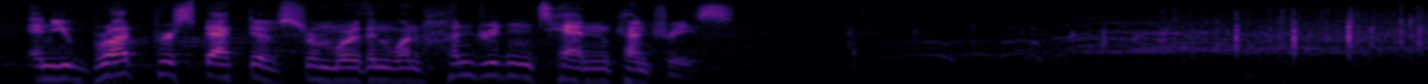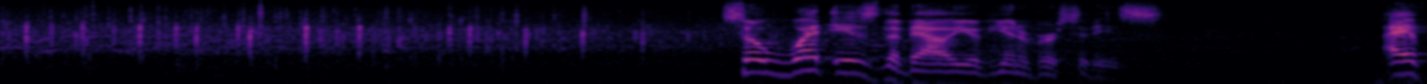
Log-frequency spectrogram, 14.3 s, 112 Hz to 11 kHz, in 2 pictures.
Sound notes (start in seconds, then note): 4.6 audience cheering and applauding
